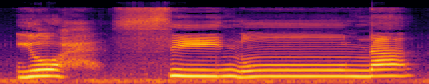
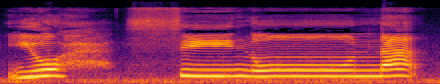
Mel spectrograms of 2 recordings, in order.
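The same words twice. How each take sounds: Both takes have the same delivery.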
